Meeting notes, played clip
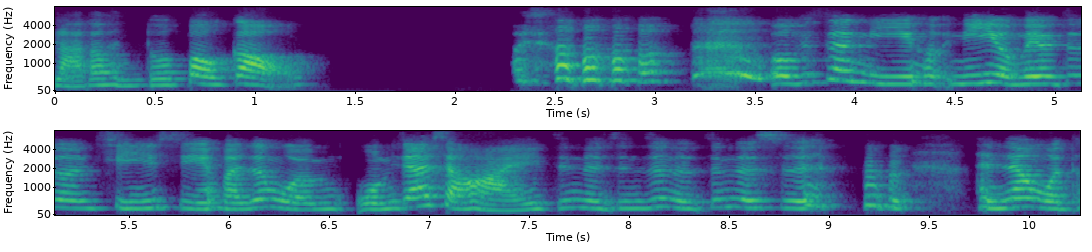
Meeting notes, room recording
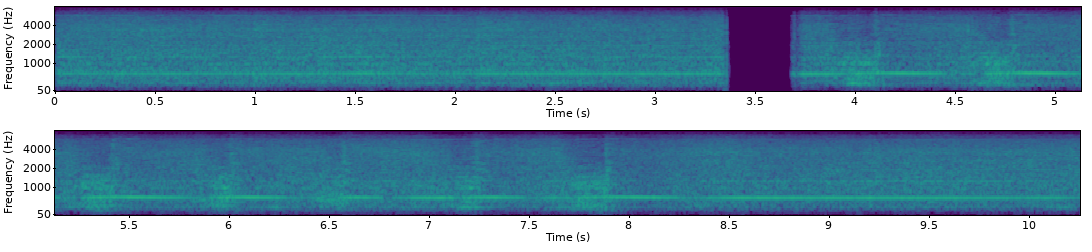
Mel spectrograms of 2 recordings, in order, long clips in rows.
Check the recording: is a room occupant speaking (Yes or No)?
No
